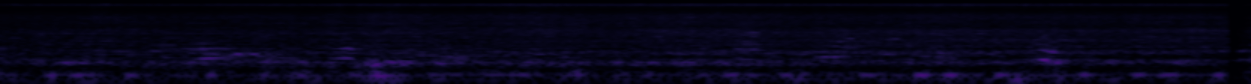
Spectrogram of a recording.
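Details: Wild honey bees at their nest before the colony is moved into a cultivation box; a dense, continuous low hum of many bees, fluctuating gently in loudness, with faint background rumble.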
